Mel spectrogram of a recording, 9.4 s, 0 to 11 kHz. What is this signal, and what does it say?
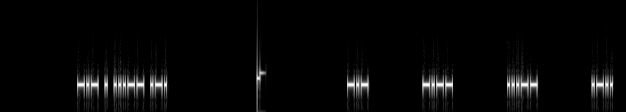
Morse code, heard as a keyed tone, about 36 wpm, spaced as for 15 wpm, 700 Hz. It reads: KE3R KY3L
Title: USA Call Signs - 4 Characters - 8x Character Spacing - 35wpm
